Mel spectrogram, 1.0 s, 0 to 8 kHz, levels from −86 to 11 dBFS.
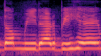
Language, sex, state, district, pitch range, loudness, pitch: Hindi, female, Bihar, Jamui, 280-295 Hz, -12 LUFS, 285 Hz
